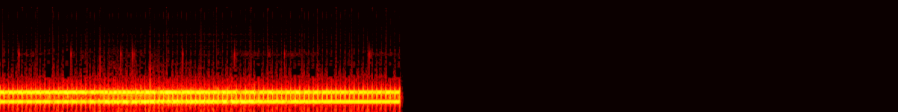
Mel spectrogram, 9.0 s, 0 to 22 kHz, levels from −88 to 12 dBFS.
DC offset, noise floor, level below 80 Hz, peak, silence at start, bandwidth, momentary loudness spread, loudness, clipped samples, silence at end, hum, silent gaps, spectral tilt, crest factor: under 0.1%; under -90 dBFS; -54 dBFS; -2 dBFS; 0 s; 1.6 kHz; 2 LU; -14 LUFS; under 0.1%; 5 s; none; none; -10.5 dB/octave; 14 dB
